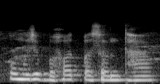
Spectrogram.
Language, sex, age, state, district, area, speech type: Urdu, female, 30-45, Bihar, Darbhanga, urban, spontaneous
